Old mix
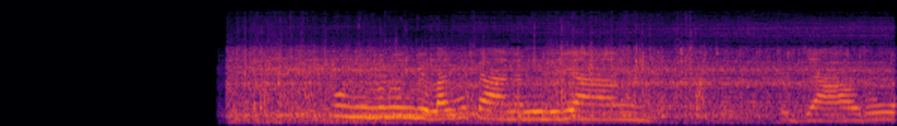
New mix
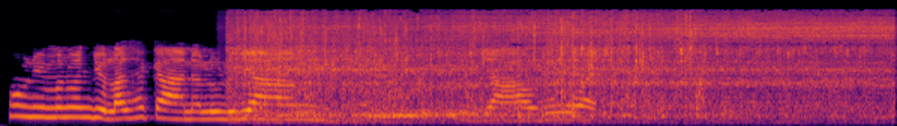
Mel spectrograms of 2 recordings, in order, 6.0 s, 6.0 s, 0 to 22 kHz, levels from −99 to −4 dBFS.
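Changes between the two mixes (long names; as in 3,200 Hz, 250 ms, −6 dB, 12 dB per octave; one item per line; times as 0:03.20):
speech: entry −2.15 s
master: remove high-frequency loss of the air 500 metres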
